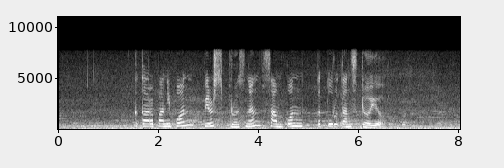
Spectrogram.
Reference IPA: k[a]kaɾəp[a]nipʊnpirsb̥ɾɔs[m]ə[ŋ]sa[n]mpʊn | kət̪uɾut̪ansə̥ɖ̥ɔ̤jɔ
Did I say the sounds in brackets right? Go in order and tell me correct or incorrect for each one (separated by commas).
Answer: incorrect, correct, incorrect, incorrect, incorrect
